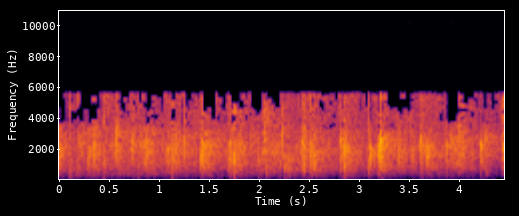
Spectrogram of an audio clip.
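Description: A crowd applauds the ministry leaders for their work, many hands clapping in a dense, continuous patter of sharp claps that holds a fairly even loudness throughout.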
